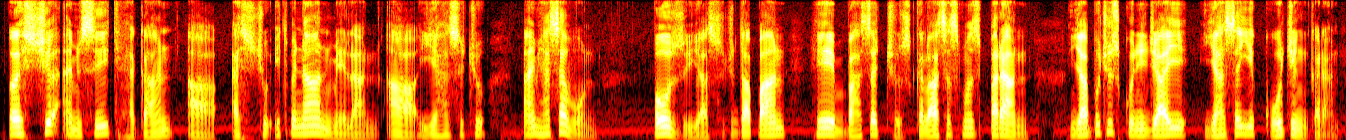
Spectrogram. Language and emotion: Kashmiri, neutral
